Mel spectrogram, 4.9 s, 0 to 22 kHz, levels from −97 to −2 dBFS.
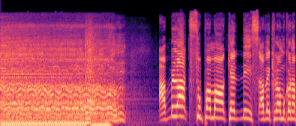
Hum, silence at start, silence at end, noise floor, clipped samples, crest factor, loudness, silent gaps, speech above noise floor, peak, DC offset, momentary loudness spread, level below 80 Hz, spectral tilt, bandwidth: none; 0 s; 0 s; -46 dBFS; under 0.1%; 12 dB; -12 LUFS; none; 33 dB; 0 dBFS; under 0.1%; 7 LU; -20 dBFS; -4.5 dB/octave; 15.5 kHz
